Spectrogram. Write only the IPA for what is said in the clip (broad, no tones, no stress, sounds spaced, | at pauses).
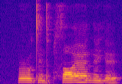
ʕ u t ɛ̃ d ɪ p sˤ æː n ɛ̃ j ɛ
